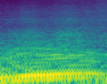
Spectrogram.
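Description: A Mercedes-AMG in Sport Plus mode with a petrol particulate filter revs loud and close, a deep steady engine drone with a rising harmonic growl holding for about a second.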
